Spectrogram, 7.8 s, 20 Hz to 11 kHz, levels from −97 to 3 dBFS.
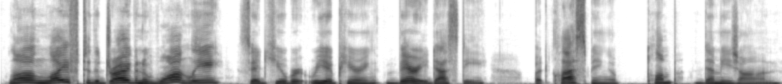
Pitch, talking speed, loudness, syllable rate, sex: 215 Hz, 130 wpm, -18 LUFS, 4.1 syllables/s, female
